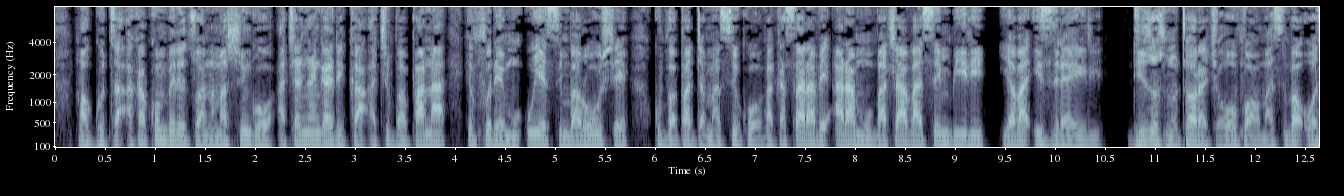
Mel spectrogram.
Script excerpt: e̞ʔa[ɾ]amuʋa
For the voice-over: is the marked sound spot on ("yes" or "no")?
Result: yes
